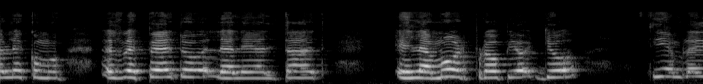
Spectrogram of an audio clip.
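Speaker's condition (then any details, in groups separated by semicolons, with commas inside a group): Cerebral palsy; from birth; affects speech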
